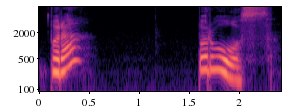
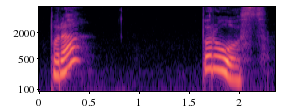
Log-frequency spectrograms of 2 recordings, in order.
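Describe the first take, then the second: The two takes are said the same way.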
